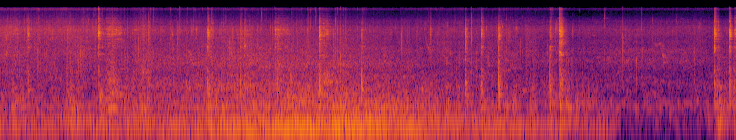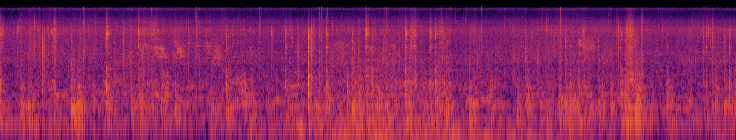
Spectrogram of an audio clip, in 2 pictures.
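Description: Sliced onion, chopped garlic and dried red chillies sizzling in hot oil in an aluminium kadai, while a metal spatula stirs them with repeated sharp scrapes and clicks against the pan.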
